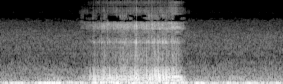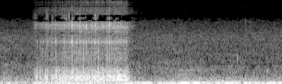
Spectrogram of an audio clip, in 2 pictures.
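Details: Snoring near a baby: two long, rough snoring breaths about four to five seconds apart over steady room noise.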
